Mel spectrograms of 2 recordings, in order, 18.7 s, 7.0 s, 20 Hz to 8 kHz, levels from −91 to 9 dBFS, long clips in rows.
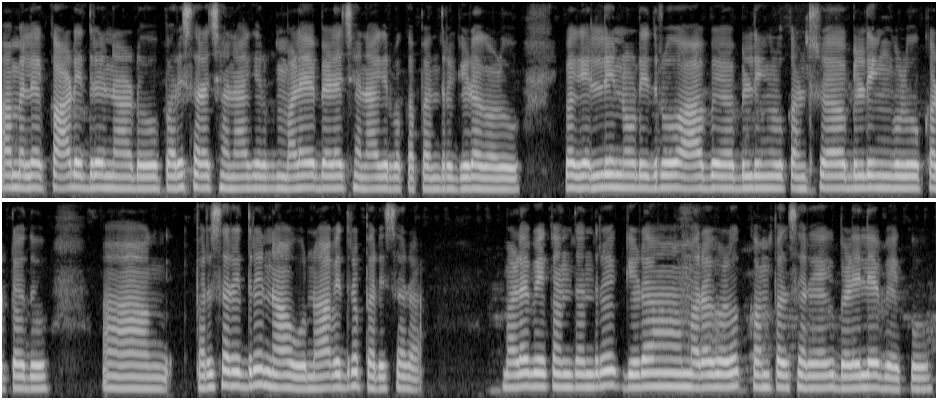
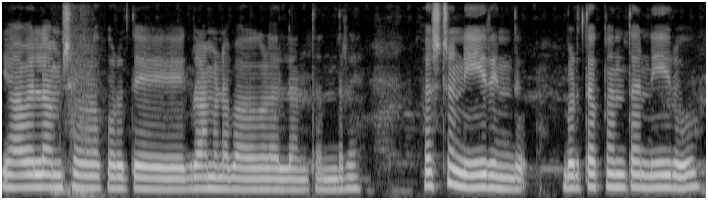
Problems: background sounds at intervals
